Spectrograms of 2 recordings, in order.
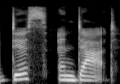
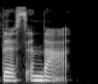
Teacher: In parts of the US, people say dis and dat instead of this and that.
